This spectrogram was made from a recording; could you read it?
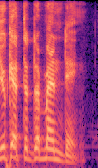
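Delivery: strong imitated Italian accent. After stumbling over a word, saying it again in a very Italian accent. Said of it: "I went very Italian there".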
